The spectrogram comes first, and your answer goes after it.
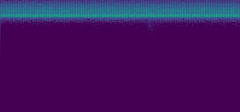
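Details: Unbroken high, sizzling trill of grasshoppers, pulsing quickly and very regularly at a steady volume throughout, with no music or other noise.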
